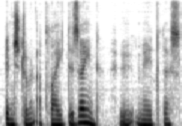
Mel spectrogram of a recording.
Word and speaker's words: INSTRMNT: They're called Instrument Applied Design, but it's spelt funny. It's INSTRMNT.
